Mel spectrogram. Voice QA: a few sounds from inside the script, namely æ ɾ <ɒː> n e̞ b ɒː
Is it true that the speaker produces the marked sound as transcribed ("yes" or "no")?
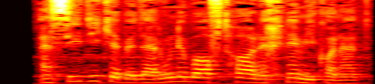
no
